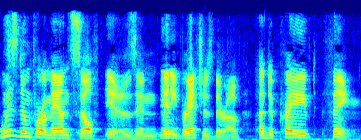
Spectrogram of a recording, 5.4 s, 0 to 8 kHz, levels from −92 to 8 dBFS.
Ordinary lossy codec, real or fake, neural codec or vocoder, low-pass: AAC, 32 kbps; real; none; 7.2 kHz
